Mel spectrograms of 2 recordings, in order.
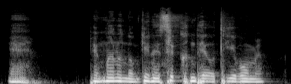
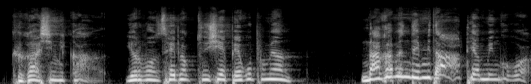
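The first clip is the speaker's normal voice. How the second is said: much higher, delighted showing-off voice; imitating an excited foreigner; 8 semitones higher than usual. Preacher quoting the American mother's video, high and excited. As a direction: play the thrilled foreign YouTuber. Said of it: "이러면서".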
